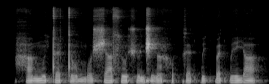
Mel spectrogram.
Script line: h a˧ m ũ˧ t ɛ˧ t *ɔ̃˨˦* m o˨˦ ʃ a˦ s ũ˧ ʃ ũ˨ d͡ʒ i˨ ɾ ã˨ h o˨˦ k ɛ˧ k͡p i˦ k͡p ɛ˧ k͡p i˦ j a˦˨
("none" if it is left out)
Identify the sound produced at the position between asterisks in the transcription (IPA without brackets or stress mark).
ɔ̃˨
